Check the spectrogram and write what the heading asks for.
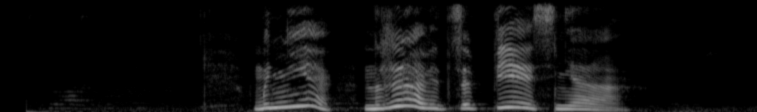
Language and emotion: Russian, positive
